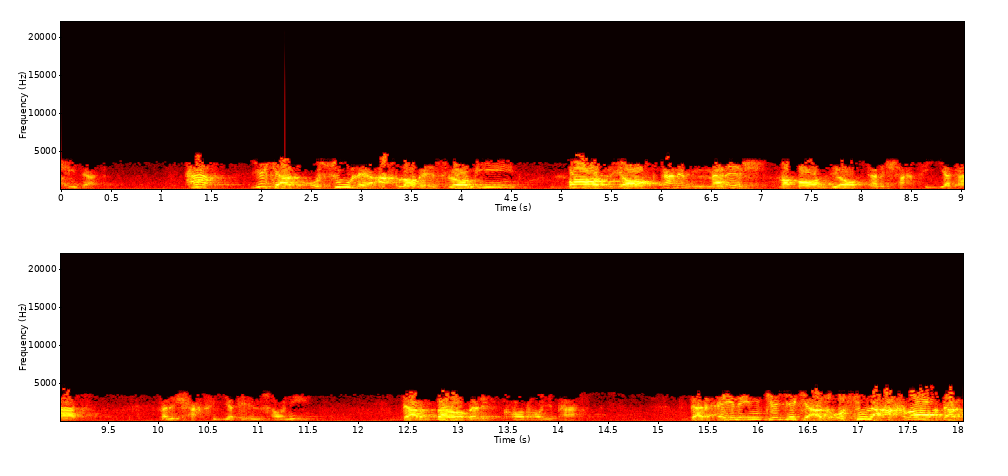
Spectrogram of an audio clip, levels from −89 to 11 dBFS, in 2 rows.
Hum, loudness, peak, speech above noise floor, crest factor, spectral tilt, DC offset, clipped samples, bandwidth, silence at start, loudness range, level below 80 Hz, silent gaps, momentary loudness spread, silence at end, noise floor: none; -13 LUFS; 0 dBFS; 30 dB; 14 dB; -1.5 dB/octave; under 0.1%; under 0.1%; 4.9 kHz; 0 s; 8 LU; -42 dBFS; none; 15 LU; 0 s; -43 dBFS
